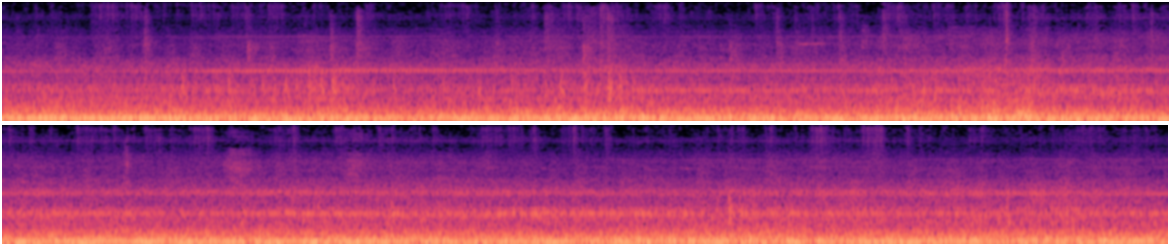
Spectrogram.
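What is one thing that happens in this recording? Train wheels click and knock on the rail joints.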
